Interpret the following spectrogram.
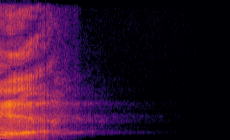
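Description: The song's final held sung note drops in pitch and fades out about half a second in, leaving silence.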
